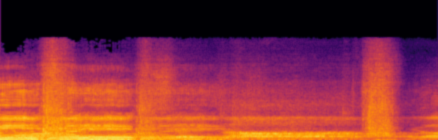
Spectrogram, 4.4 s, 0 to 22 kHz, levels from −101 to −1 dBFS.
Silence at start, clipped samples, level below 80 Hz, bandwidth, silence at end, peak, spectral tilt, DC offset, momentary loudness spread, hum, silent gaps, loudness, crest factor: 0 s; under 0.1%; -46 dBFS; 16.5 kHz; 0 s; 0 dBFS; -4 dB/octave; under 0.1%; 11 LU; none; none; -13 LUFS; 14 dB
